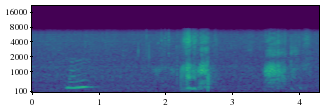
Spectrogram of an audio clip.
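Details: Pet (female) coughing: two short, harsh, snorting cough-like bursts, with a brief whine or voice earlier; owner asks about grubbing and sneezing.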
